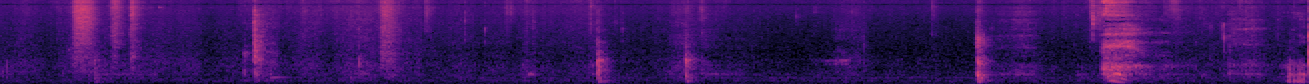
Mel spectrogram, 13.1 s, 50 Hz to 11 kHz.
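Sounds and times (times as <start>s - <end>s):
rustling scrape: 0.7s - 1.5s, 3.0s - 4.1s.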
